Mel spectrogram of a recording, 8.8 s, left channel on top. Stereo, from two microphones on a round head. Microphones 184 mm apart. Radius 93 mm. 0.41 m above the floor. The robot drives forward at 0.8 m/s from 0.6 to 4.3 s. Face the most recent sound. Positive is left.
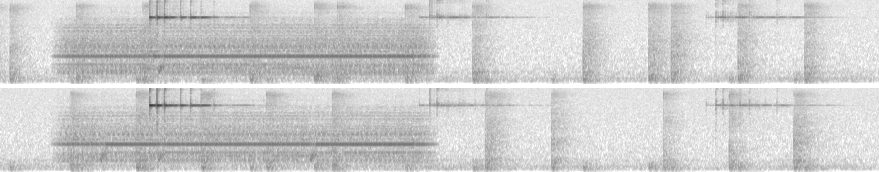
turn(degrees=-5)  # may be behind; listen again after turning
